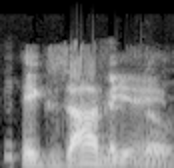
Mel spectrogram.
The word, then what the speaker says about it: Xavier: They literally say Exavier. That is how they pronounce it. And then they write what we would normally say is Xavier, which is probably a name from another country that isn't English.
